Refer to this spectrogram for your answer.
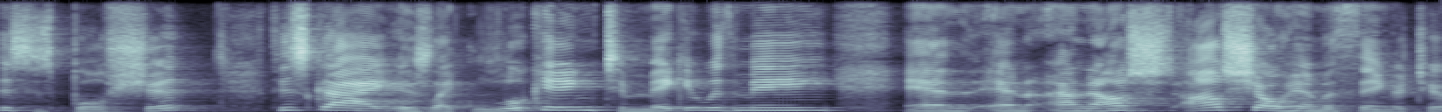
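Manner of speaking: ordinary delivery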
